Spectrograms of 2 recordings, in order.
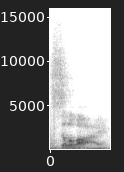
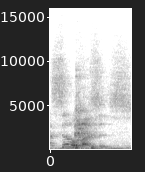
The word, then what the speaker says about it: syllabi: By the way, we pronounce it syllabi. Syllabi. Yeah, no, we do. Yeah. So for the plural, it's kind of weird. Yeah. Why not syllabuses? Syllabuses would be a better way of saying it.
